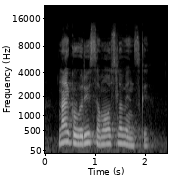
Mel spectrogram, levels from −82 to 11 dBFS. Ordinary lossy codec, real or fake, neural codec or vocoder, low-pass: none; fake; vocoder, 44.1 kHz, 128 mel bands every 256 samples, BigVGAN v2; 14.4 kHz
